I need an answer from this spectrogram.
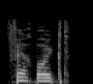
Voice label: "verbeugt", German; adjectives

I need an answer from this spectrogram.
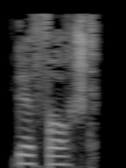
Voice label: "geforscht", German; adjectives

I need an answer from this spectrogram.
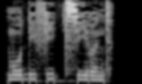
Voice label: "modifizierend", German; adjectives

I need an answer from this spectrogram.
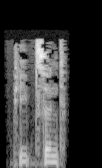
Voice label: "piepsend", German; adjectives

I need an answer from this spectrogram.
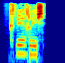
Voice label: "quirlig", German; adjectives

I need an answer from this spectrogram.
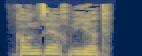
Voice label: "konserviert", German; adjectives

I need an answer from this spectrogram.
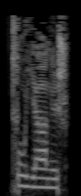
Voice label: "trojanisch", German; adjectives

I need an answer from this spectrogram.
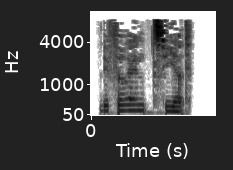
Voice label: "differenziert", german; adjectives

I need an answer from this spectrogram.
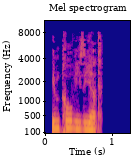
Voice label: "improvisiert", German; adjectives

